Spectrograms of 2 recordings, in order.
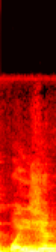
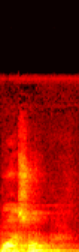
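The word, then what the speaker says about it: Poisson: इसको ऐसे पोइजन भी पढ़ देते हैं लोग, लेकिन ये है पोसो अनुपात।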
